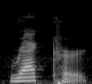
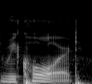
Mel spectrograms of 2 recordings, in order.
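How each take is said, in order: First: The stress is on the first syllable. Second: The stress is on the second syllable. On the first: It is used as a noun. "when it is used as a noun, it should be record. The stress falls on the first syllable" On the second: It is used as a verb. "when it is used as a verb, it's record. The stress falls on the second syllable"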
